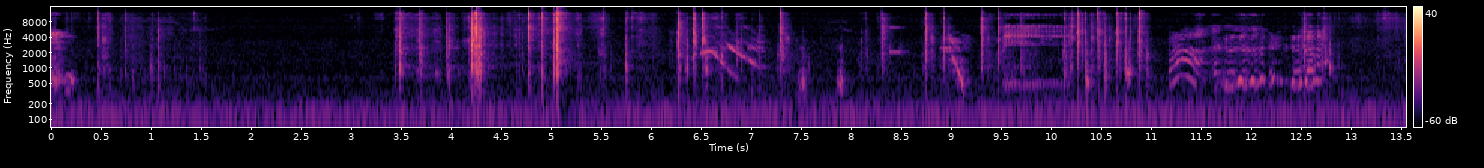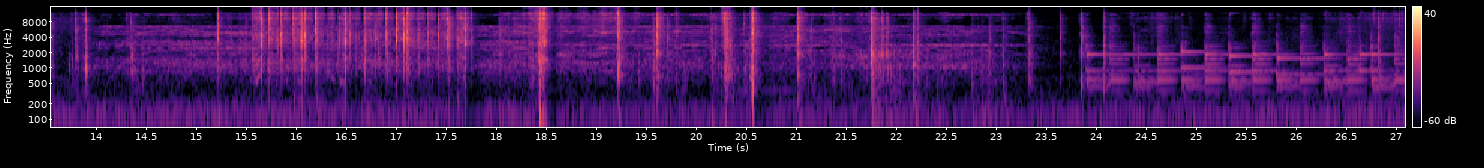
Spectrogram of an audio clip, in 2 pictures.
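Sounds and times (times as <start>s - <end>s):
toy cars clicking and rattling: 3.4s - 7.5s, 8.1s - 11.0s, 15.2s - 23.7s
music: 23.8s - 27.0s.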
